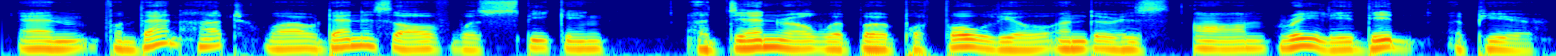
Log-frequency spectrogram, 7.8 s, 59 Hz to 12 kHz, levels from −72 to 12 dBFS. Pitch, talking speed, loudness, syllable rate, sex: 125 Hz, 145 wpm, -17 LUFS, 4.4 syllables/s, male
